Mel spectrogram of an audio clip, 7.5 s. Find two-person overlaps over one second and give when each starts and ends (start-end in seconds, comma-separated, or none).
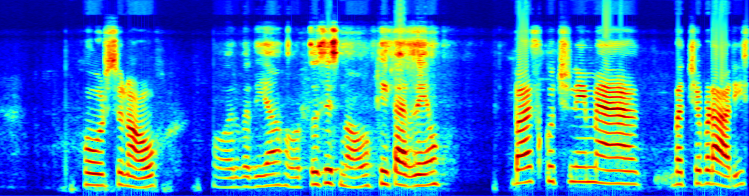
none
